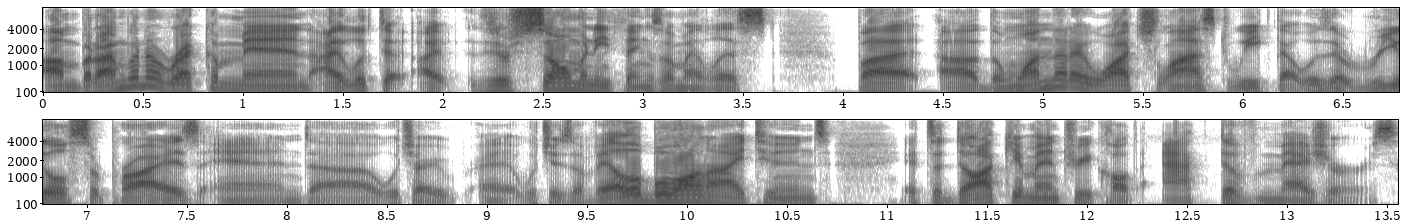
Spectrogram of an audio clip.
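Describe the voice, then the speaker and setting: Over a silent background on a very clean recording, a man with a fairly low pitch talks at a fairly quick pace, his pitch swinging very widely. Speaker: podcast co-host. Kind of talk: casual chat. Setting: edit suite with mics. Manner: loud.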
